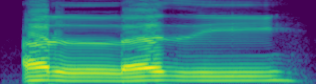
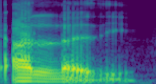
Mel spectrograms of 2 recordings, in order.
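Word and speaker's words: الذي: lafal Al di sini ada alif lam yaitu alif lam syamsiah yang mana alif lam ini alif lam yang kita tulis Al bertemu dengan huruf lam selanjutnya maka di sini langsung dijadikan seperti ini alladzi maka ini kita namakan dengan alif lam syamsiyah Alif yang ditulis tapi tidak dibaca Kemudian pada lafal zzi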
